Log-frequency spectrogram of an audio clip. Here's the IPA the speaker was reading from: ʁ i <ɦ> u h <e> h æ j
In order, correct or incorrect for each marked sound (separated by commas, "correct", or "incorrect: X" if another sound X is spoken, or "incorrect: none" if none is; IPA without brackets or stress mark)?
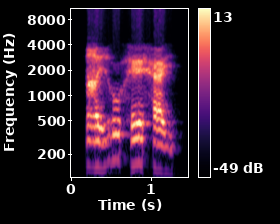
correct, correct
